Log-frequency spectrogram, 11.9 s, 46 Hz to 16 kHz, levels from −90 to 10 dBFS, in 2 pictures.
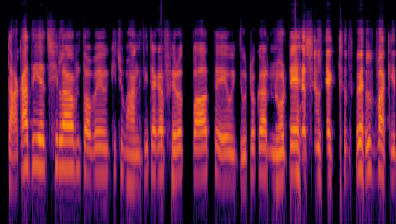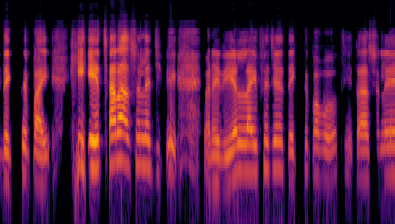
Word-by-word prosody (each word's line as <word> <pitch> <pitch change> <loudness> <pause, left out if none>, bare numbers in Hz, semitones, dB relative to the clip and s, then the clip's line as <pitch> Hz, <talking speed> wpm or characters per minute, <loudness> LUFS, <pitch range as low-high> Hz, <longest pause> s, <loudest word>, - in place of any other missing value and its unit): টাকা 215 - +2
দিয়েছিলাম 210 -1 +1 0.2
তবে 175 0 -3
ও - - -8
কিছু 180 0 -13
ভাঙতি 145 +4 -6
টাকা 180 0 0
ফেরত 165 +2 -2
পাওয়াতে 175 +1 0 0.2
ওই 145 - -8
২ - - -9
টাকার 175 0 -1
নোটে 160 +5 +3 0.2
আসলে 175 -9 -4
১ - - -8
টা - - -8
দোয়েল 190 0 +2
পাখি 155 - +1
দেখতে 155 +3 -3
পাই। 140 -2 +2 0.8
এছাড়া 230 +4 +7
আসলে 220 0 -5
জি, 175 - -17 0.7
মানে 140 - -6
রিয়াল 170 +7 0
লাইফ 185 -1 0
এ - - -6
যে 200 - -2 0.2
দেখতে 155 +4 -10
পাবো 165 -3 -8 0.2
সেটা - - -15
আসলে 165 +2 -11
175 Hz, 160 wpm, -21 LUFS, 160-195 Hz, 0.8 s, এছাড়া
